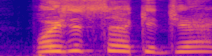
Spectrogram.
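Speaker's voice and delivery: put-on aggressive yelling. Imitating over-aggressive parents heard from the fields: imitating over-aggressive parents yelling. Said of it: "over-aggressive parents".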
